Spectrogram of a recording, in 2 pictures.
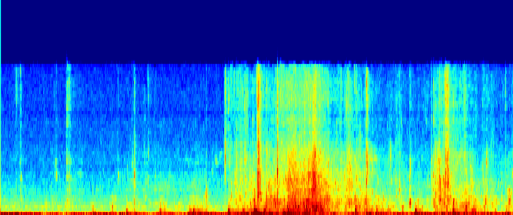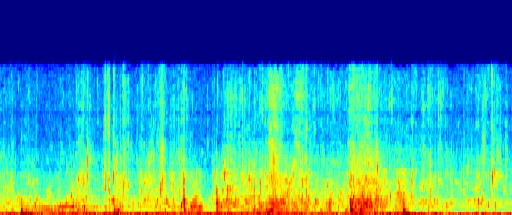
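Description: Water splashing and sloshing as a sea kayak capsizes, starting about two seconds in, and is rolled back upright, over a low wind rumble on the microphone.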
